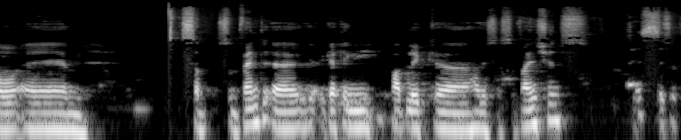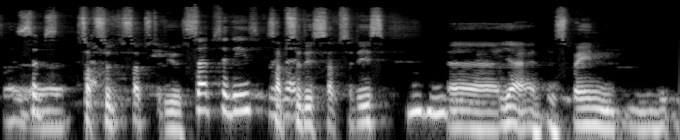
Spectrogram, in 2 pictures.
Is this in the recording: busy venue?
yes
